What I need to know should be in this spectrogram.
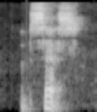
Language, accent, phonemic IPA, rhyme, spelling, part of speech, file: English, Southern England, /əbˈsɛs/, -ɛs, obsess, verb, LL-Q1860 (eng)-obsess.wav
- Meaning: 1. To be preoccupied with a single topic or emotion 2. To dominate the thoughts of someone 3. To think or talk obsessively about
